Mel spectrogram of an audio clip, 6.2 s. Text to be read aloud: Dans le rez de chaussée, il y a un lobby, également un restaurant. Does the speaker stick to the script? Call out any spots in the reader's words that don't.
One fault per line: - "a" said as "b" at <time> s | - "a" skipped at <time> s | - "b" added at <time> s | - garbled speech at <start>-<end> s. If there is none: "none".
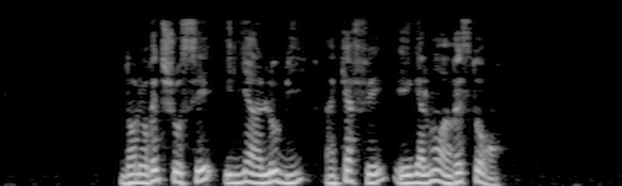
- "un café et" added at 3.2 s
